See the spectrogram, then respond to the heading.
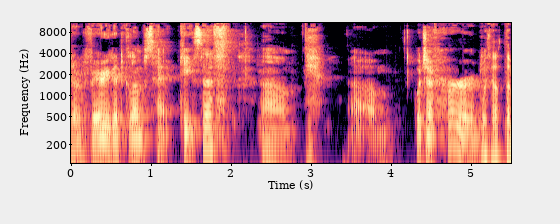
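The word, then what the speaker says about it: Cait Sith: Yes, I've heard that it's in the next game when he comes out, they're probably going to say it like Kate C, cat C, because that's how they say it in Japan.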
